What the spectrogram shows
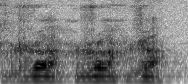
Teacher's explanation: आप र बोल के देखिए, आपका जीभ थोड़ा मुड़ जाता है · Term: लुंठित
